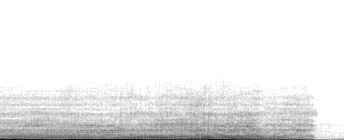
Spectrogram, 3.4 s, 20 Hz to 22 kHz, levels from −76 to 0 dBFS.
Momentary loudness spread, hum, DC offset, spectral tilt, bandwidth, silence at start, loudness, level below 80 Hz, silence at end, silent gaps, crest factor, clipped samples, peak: 15 LU; none; under 0.1%; -10 dB/octave; 4.4 kHz; 0 s; -13 LUFS; -20 dBFS; 0.3 s; none; 10 dB; under 0.1%; -2 dBFS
